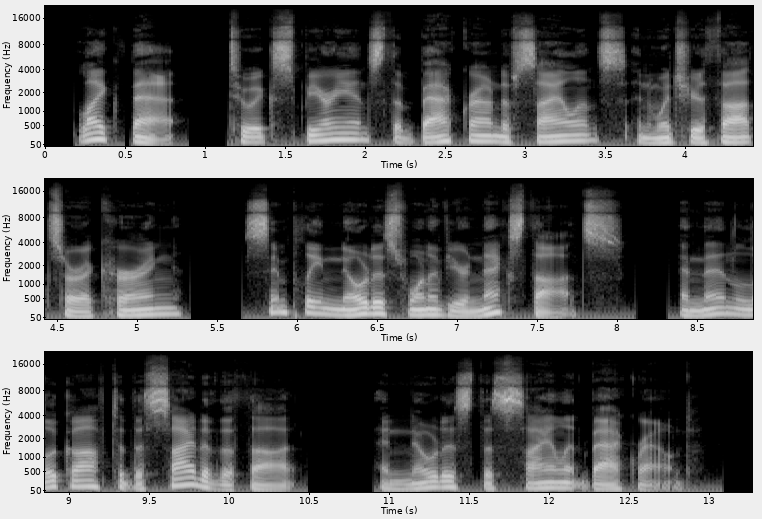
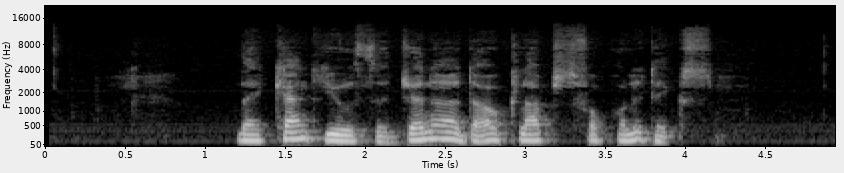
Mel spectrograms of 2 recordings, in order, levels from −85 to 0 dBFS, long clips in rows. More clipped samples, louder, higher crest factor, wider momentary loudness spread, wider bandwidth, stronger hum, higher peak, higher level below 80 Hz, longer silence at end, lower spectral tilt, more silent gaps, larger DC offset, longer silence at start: neither; first, -21 LUFS vs -25 LUFS; about the same, 18 dB vs 18 dB; about the same, 9 LU vs 10 LU; first, 18 kHz vs 13 kHz; neither; first, -2 dBFS vs -6 dBFS; first, -42 dBFS vs -60 dBFS; second, 0.4 s vs 0.8 s; second, -4.5 dB/octave vs -6.5 dB/octave; neither; neither; second, 0.2 s vs 1.2 s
